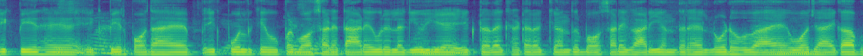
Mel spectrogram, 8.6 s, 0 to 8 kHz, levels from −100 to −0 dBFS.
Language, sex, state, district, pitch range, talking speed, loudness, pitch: Hindi, male, Bihar, West Champaran, 115-120 Hz, 230 wpm, -17 LUFS, 115 Hz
